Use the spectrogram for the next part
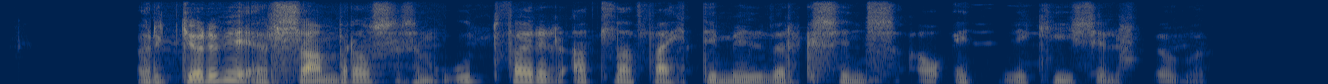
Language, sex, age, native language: Icelandic, male, 40-49, Icelandic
